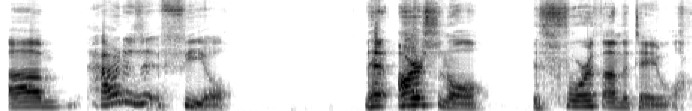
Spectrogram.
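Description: A man co-hosting a sports podcast in casual banter, excitable and teasing, with slightly slurred, numb-mouthed speech. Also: on the high side, slow.

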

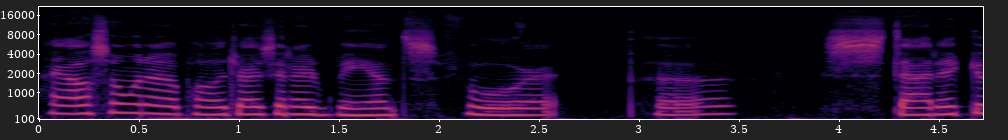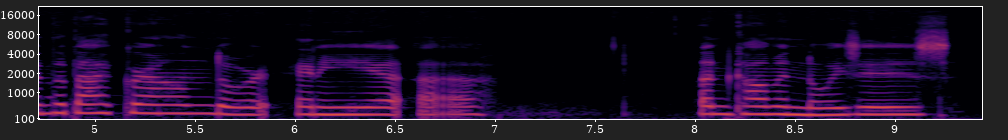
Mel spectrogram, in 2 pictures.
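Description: Young woman under a blanket, creaky and high. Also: warm tone, dry recording. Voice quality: muffled, as if talking under a blanket. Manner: giggly, self-deprecating. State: slightly breathy from the warmth under a blanket. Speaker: podcast host. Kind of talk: casual, unscripted solo podcast chat. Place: small dorm room, under a blanket. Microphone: cheap basic recording gear, close up.

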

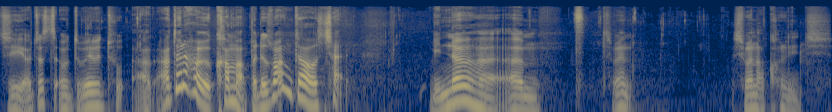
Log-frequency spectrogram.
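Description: Animated young man, London roadman accent. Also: mid-range voice, brisk, dry recording. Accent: London, urban roadman slang. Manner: emphatic, repetitive, slangy. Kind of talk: casual group discussion.

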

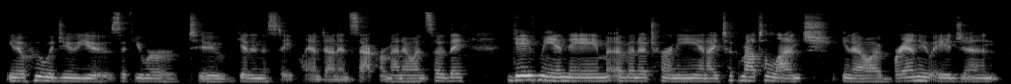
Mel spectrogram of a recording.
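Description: A middle-aged Californian woman with a low, gravelly, creaky voice chats at a moderate pace on a casual podcast about her real estate work. She's an animated storyteller who often slips into the voices of the people she quotes.

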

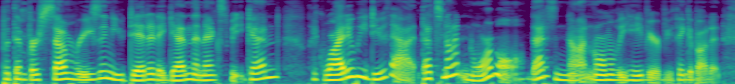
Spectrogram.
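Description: A woman's voice: mid-range voice, lively intonation, fairly quick, vocal fry, few pauses, mellow, no echo, clean studio sound. A woman in her twenties hosting a solo podcast, chatty and frank, with many "like" fillers. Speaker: podcast host. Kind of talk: casual solo podcast advice.

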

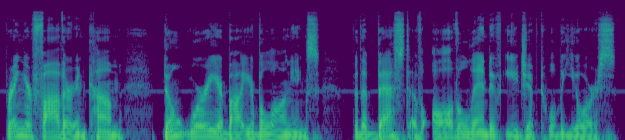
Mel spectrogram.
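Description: Low-voiced man reading scripture. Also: animated, moderate pace, no echo. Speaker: scripture reader. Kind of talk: steady scripted Bible reading.

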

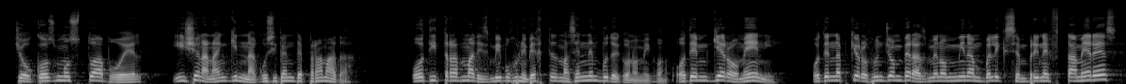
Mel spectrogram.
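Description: Higher-voiced Cypriot Greek man, emphatic. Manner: emphatic, opinionated, repeats phrases for emphasis. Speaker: football fan podcast host. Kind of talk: casual heated football discussion.

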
